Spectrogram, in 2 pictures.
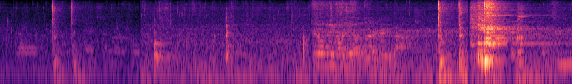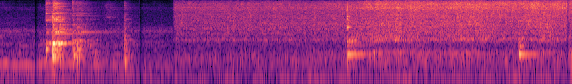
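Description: Food is fried and stirred in a pan in a home kitchen at night: a spoon scrapes and clatters against the pan over a low sizzle that grows into a steady hiss, with voices briefly in the background.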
